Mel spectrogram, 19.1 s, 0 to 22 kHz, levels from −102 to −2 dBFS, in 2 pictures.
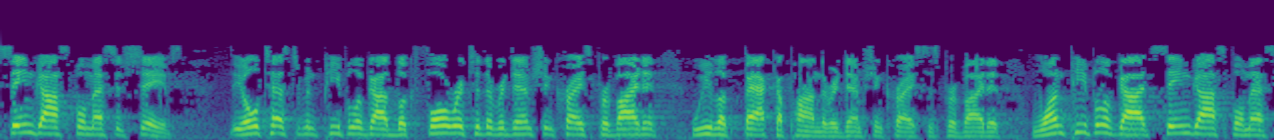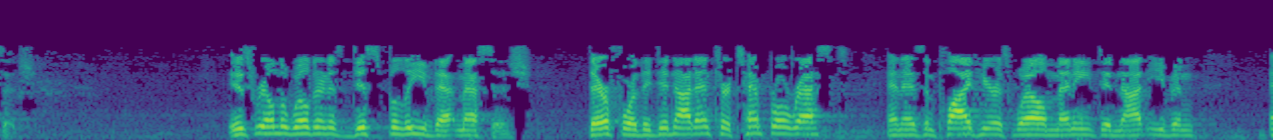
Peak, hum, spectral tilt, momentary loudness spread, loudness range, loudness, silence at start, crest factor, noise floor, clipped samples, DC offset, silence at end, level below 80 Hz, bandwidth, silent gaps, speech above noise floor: -6 dBFS; none; -3 dB/octave; 11 LU; 3 LU; -23 LUFS; 0 s; 18 dB; -62 dBFS; under 0.1%; under 0.1%; 0 s; -62 dBFS; 6 kHz; none; 39 dB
